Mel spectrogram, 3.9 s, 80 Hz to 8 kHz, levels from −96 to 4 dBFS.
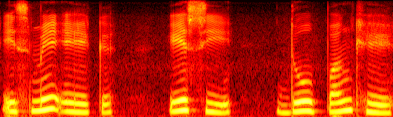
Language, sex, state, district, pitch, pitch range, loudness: Hindi, female, Bihar, Patna, 225 Hz, 210-245 Hz, -16 LUFS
